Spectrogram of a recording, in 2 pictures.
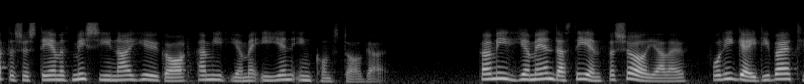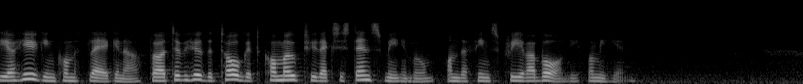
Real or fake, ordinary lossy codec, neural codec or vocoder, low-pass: fake; none; codec, 16 kHz, 0.2 kbps, FocalCodec; 7.2 kHz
